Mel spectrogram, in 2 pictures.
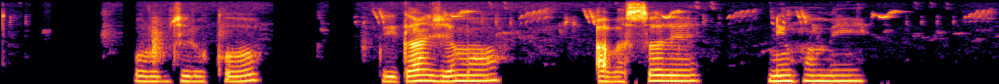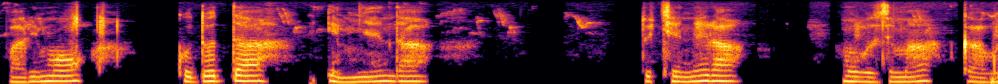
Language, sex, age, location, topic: Kinyarwanda, female, 25-35, Musanze, education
